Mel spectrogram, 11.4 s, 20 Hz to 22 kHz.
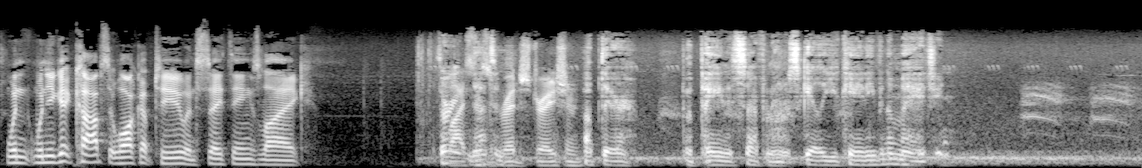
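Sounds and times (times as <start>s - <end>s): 
speech: 0.0s - 3.2s, 4.2s - 9.7s
constant low hum: 0.0s - 11.4s
crow cawing: 6.4s - 6.9s, 10.2s - 11.4s.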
